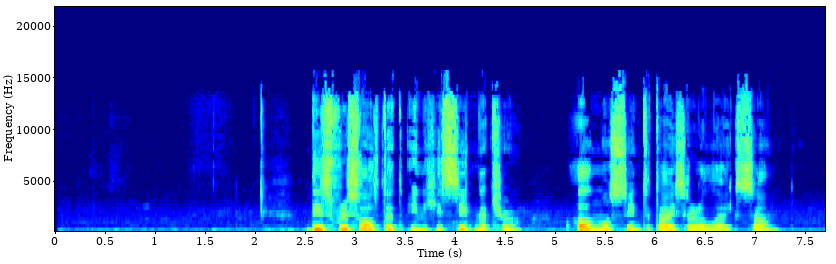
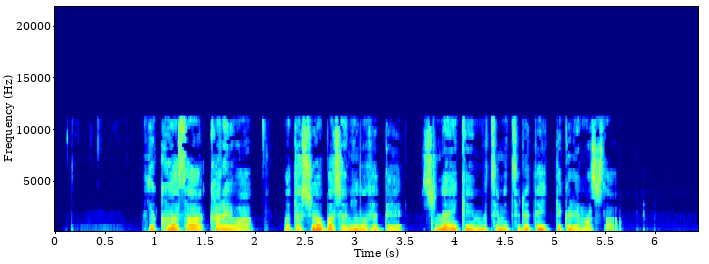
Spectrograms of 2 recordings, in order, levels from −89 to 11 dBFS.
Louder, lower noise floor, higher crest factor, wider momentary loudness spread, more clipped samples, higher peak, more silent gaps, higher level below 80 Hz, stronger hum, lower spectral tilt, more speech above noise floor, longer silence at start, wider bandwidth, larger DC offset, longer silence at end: about the same, -26 LUFS vs -25 LUFS; second, -59 dBFS vs -70 dBFS; about the same, 20 dB vs 20 dB; first, 17 LU vs 11 LU; neither; about the same, -8 dBFS vs -6 dBFS; neither; second, -56 dBFS vs -48 dBFS; neither; about the same, -4.5 dB/octave vs -5.5 dB/octave; second, 33 dB vs 46 dB; first, 1.6 s vs 0.95 s; first, 15.5 kHz vs 11.5 kHz; neither; second, 0.45 s vs 0.85 s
